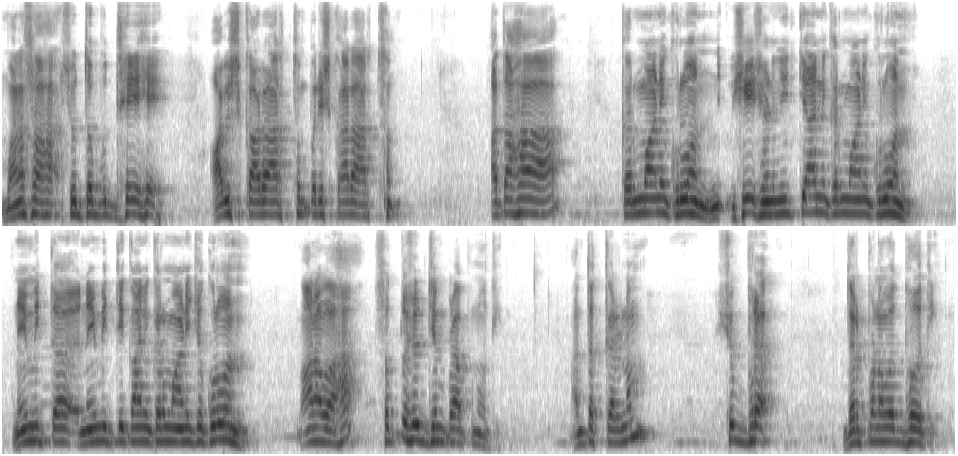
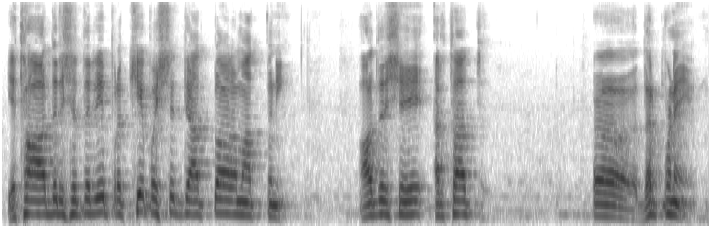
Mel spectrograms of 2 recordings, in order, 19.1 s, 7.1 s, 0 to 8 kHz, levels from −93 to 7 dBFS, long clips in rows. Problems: none marked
